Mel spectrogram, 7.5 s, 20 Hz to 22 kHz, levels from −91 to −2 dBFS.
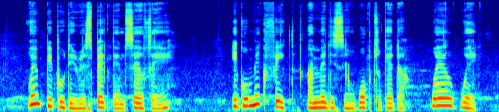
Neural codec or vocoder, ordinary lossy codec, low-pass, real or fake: none; none; none; real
